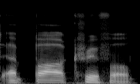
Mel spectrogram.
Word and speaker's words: apocryphal: Finally, in this opening section, we have apocryphal pronounced apocalru. Apocalru. The phonetic challenge here is hitting that P stress distinctly and also making sure the R sound in the middle isn't swallowed. Apocril.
